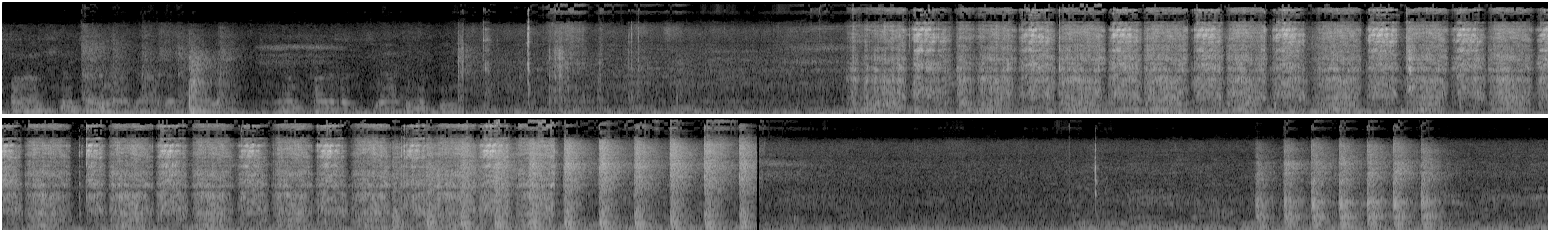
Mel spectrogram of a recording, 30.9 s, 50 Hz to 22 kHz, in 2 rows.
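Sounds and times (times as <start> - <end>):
file rasping on chainsaw chain: 8.4 - 23.0.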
